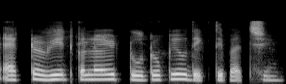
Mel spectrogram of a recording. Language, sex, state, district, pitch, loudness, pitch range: Bengali, female, West Bengal, Alipurduar, 215 Hz, -15 LUFS, 200-225 Hz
